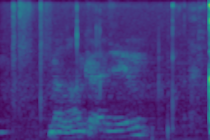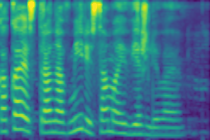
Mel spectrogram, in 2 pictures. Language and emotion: Russian, neutral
